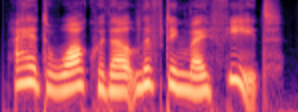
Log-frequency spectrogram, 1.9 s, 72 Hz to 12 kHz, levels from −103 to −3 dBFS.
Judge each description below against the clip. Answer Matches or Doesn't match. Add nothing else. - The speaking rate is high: Matches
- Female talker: Matches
